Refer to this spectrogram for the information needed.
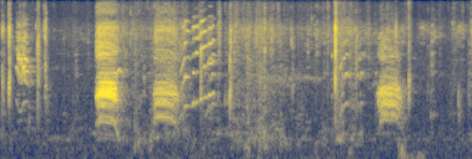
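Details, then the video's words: Crow calling loudly at feeding time: three harsh, raspy caws spaced about a second apart, each short and broad-toned, with faint chirps from other birds in between. "Clear crystal Crow bird Crowing sounds | Different kauwa ki awaz - Feed time Crow Sound Loudly"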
